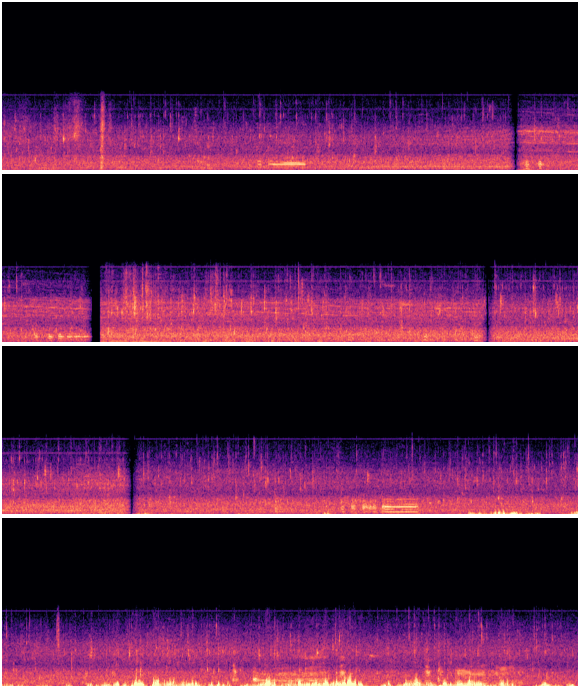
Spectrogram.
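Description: Low steady background hiss with a few short, faint chicken calls. In the last eight seconds or so it gives way to louder, irregular rumbling thumps and rustles.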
